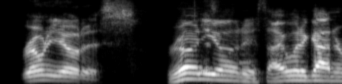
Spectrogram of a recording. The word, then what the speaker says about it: Roiniotis: Roiniotis.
